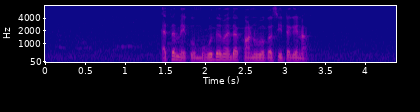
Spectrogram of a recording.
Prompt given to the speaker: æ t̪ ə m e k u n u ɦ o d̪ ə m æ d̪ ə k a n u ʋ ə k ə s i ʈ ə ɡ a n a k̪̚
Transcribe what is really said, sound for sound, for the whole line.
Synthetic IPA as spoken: æ t̪ ə m e k u m u ɦ u d̪ ə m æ d̪ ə k a n u ʋ ə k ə s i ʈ ə ɡ e n a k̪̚

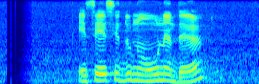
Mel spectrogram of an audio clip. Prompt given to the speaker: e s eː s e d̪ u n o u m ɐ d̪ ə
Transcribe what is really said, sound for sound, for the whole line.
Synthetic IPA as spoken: e s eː s i d̪ u n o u n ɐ d̪ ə

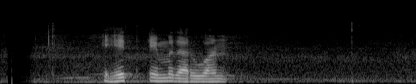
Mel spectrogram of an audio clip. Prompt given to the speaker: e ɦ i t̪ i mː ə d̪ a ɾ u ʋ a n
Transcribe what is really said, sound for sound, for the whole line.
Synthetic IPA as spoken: e ɦ e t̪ e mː ə d̪ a ɾ u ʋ a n

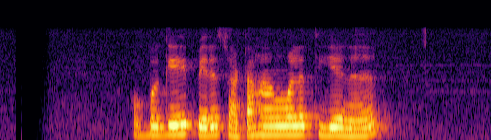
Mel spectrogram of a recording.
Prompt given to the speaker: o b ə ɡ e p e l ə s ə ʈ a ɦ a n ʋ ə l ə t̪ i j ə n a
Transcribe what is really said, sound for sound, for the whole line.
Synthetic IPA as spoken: o b ə ɡ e p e ɾ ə s a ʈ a ɦ a ŋ ʋ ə l ə t̪ i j ə n ə

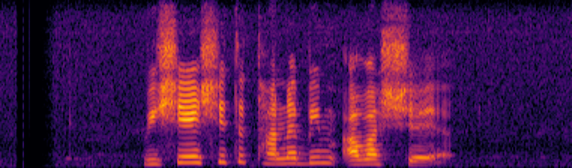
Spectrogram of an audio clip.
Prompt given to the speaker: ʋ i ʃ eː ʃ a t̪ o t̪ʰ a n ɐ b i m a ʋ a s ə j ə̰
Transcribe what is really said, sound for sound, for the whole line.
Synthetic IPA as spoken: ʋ i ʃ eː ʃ i t̪ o t̪ʰ a n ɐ b i m a ʋ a ʃ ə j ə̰

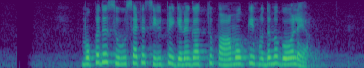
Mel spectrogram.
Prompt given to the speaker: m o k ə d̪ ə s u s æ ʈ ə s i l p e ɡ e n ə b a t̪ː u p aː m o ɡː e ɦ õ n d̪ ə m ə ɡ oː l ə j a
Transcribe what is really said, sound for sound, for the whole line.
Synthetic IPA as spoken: m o k ə d̪ ə s uː s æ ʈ ə s i l p e ɡ e n ə ɡ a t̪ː u p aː m o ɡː e ɦ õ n d̪ ə m ə ɡ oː l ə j a

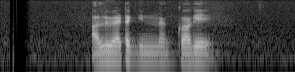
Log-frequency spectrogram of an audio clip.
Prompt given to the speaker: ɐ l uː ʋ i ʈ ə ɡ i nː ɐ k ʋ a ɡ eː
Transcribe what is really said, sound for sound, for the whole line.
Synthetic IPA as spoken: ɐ l u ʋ æ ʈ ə ɡ i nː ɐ k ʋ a ɡ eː

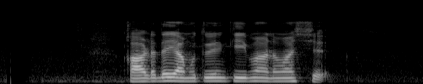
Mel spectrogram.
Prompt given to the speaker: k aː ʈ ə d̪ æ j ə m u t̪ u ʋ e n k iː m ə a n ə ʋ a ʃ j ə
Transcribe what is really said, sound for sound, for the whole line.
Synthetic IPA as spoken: k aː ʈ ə d̪ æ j a m u t̪ u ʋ e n k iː m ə a n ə ʋ a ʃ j ə

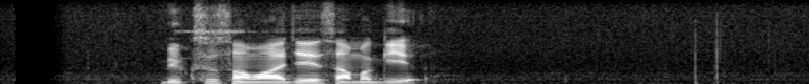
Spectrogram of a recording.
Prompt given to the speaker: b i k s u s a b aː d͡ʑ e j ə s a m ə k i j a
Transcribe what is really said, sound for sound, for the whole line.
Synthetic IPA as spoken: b i k s u s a m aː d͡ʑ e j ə s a m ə ɡ i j ə

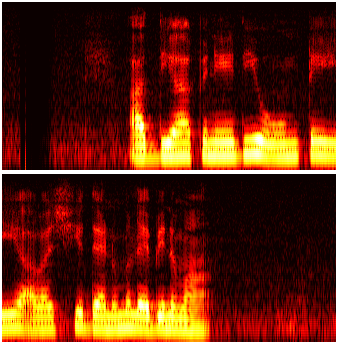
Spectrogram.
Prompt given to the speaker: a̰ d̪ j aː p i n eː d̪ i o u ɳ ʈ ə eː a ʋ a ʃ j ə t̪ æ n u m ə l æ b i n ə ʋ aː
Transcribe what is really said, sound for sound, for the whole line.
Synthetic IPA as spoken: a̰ d̪ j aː p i n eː d̪ i o u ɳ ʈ ə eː a ʋ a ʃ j ə d̪ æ n u m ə l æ b e n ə ʋ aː

